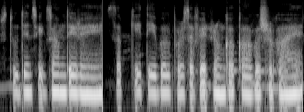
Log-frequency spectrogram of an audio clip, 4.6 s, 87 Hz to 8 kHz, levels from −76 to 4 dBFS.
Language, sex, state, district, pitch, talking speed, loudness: Hindi, female, Arunachal Pradesh, Papum Pare, 185 Hz, 185 wpm, -14 LUFS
